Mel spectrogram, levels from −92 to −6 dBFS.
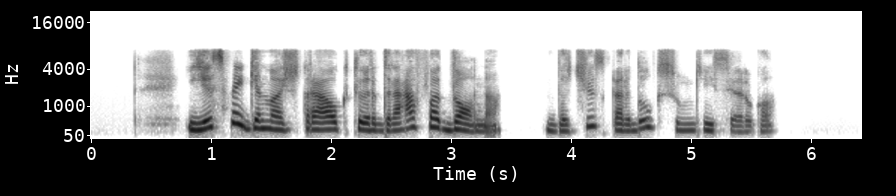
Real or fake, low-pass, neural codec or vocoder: fake; 7.2 kHz; codec, 16 kHz, 1 kbps, X-Codec, HuBERT features, trained on general audio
